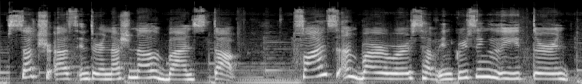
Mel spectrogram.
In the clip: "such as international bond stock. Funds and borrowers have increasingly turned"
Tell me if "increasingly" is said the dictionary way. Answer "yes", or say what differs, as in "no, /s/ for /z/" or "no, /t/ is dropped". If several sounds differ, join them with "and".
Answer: yes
